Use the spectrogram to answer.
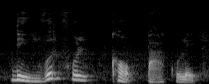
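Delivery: usual speaking voice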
